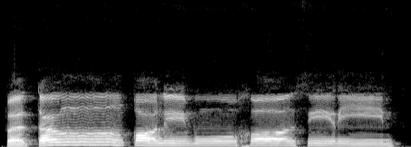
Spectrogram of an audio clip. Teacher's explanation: Rin dibacakan dengan nipis dan diwaqafkan dengan 2, 4 ataupun 6 harakat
